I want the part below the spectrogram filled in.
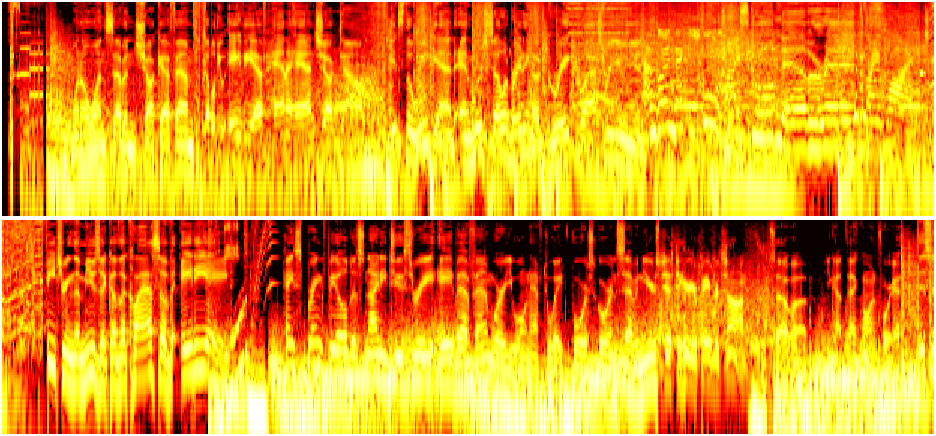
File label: radio male; radio imaging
